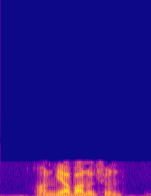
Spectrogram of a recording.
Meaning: discord, contention, disagreement
- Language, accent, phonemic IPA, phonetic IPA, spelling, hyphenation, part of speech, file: Armenian, Eastern Armenian, /ɑnmiɑbɑnuˈtʰjun/, [ɑnmi(j)ɑbɑnut͡sʰjún], անմիաբանություն, ան‧մի‧ա‧բա‧նու‧թյուն, noun, Hy-անմիաբանություն.ogg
